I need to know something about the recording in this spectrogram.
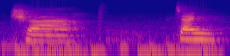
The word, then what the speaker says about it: trà chanh: Trà chanh. So it's like ch for TR and ch for TH. This is how we pronounce these two sounds correctly, but in spoken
